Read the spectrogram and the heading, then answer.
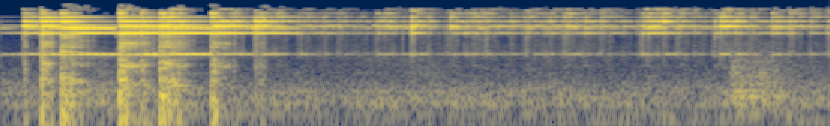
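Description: meditation bell ringing

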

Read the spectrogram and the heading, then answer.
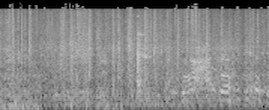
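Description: pigeons cooing

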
